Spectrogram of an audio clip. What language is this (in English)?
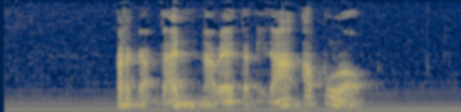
Catalan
